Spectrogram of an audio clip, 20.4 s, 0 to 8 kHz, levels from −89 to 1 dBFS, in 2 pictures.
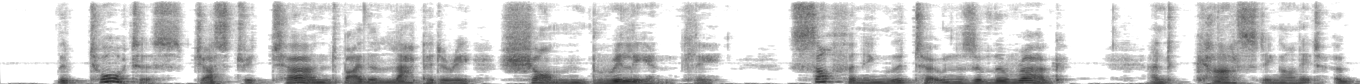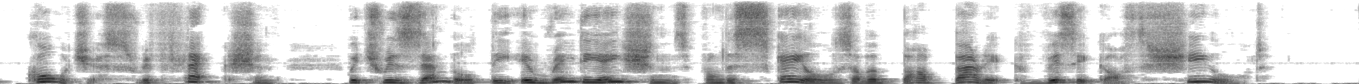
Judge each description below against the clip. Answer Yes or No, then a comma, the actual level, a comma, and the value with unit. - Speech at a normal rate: No, slow, 100 wpm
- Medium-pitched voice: Yes, medium, 160 Hz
